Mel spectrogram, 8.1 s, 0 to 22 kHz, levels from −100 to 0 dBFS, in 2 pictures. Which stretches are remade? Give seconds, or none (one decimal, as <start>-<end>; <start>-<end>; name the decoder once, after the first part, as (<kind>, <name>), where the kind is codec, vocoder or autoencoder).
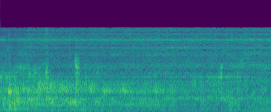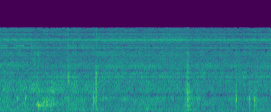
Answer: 0.0-3.7 (codec, ZipCodec); 4.5-8.1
